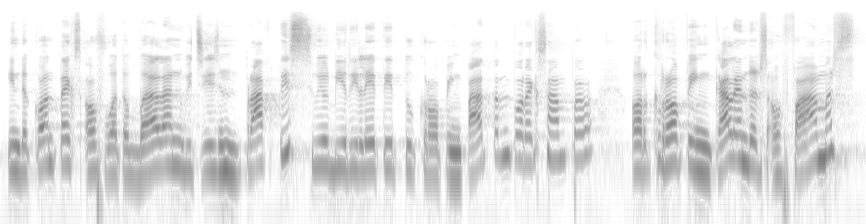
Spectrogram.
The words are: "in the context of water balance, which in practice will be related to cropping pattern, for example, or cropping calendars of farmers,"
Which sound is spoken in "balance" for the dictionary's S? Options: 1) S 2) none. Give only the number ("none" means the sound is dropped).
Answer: 2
